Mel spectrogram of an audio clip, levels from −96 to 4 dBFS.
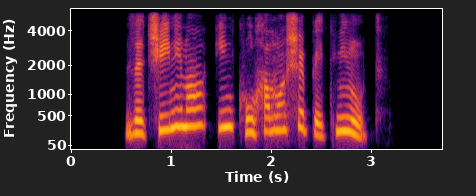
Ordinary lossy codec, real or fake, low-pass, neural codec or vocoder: none; fake; 5.4 kHz; codec, 24 kHz, 1 kbps, SNAC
